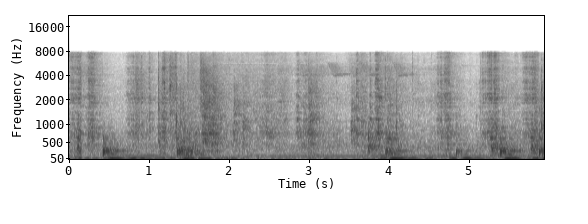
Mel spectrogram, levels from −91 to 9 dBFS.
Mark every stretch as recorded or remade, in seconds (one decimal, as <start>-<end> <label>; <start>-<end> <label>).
0.0-1.9 recorded; 1.9-2.6 remade; 2.6-5.9 recorded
